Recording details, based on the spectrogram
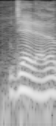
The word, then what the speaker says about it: Geralt: Lo pronuncié bien esta vez. – Geralt, hombre, Geralt.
